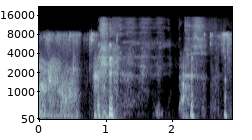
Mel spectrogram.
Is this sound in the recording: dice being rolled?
no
